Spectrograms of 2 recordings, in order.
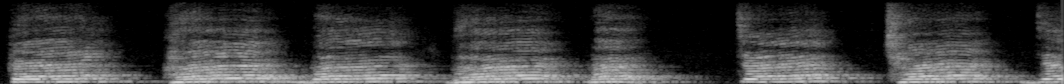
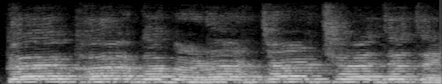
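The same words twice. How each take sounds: First: क, ख, ग each said alone with a clear pause between; one letter at a time. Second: Letters rattled off in one quick breath; run together like children. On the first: Teacher showing the new way, saying each letter separately. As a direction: space every letter out, one by one. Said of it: "इसमें थोड़ा सा हटके बोलेंगे". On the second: Teacher showing how children rattle off the letters in a run. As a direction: recite क ख ग in one continuous run, as children chant it. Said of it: "बच्चे इस तरीके से बोलते हैं". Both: Shown as a demonstration.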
